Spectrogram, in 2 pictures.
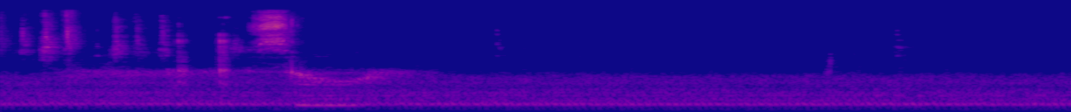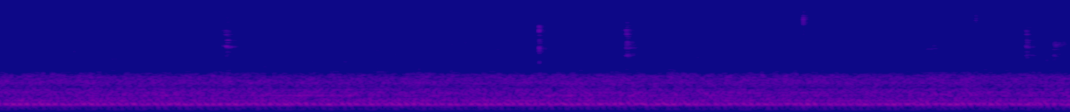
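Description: Faint clicks of small plastic construction-toy pieces being handled and fitted together, thickest in the first two seconds and sparse after, over a steady electrical hum and hiss. A short whisper-like sound swells about a second and a half in.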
